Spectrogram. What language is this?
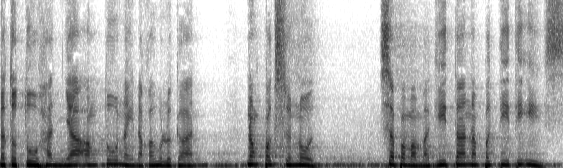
Filipino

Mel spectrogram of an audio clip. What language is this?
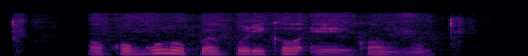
Ganda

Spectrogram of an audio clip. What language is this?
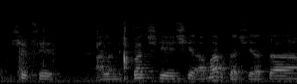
Hebrew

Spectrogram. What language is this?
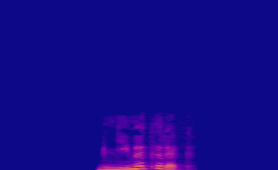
Bashkir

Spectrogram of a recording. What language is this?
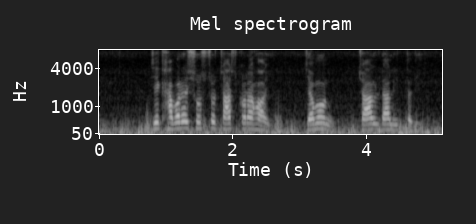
Bangla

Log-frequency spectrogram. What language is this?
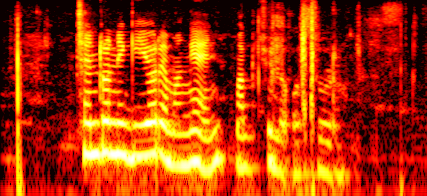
Luo (Kenya and Tanzania)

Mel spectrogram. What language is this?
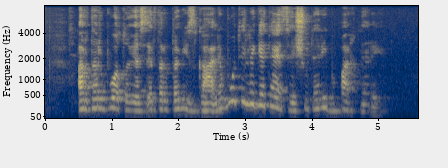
Lithuanian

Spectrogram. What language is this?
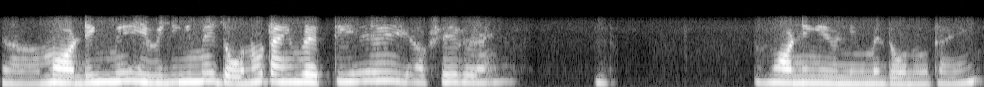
Hindi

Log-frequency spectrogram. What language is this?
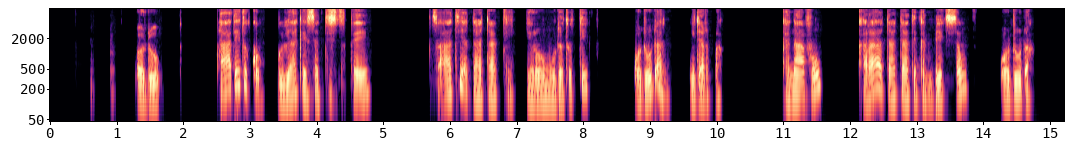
Oromo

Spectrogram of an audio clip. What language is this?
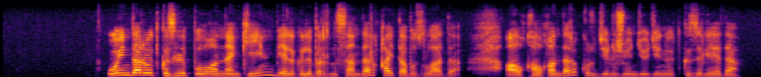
Kazakh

